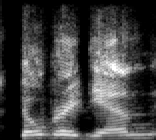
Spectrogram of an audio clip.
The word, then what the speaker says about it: dobry den: It's a pretty easy, like Dobry den is how you say, good day in Russian.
